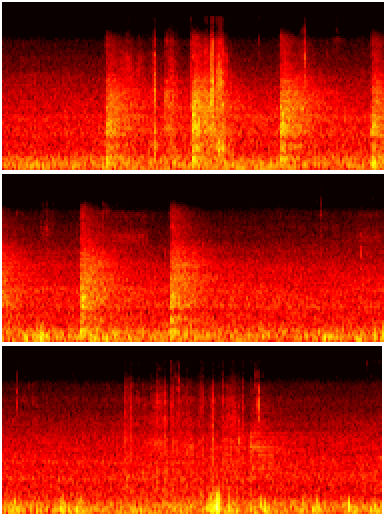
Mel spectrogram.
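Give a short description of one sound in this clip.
Crunchy food crackles as a woman bites into it.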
